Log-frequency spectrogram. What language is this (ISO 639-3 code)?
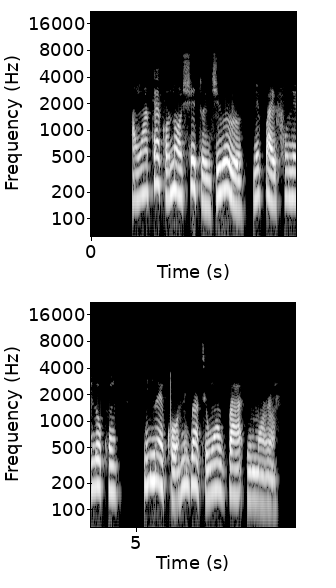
yor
